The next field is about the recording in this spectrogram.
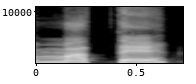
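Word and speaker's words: מטה: E a palavra hebraica para cajado que se pronuncia maté, adivinha?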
